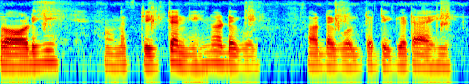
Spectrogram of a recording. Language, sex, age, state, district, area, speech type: Dogri, male, 18-30, Jammu and Kashmir, Samba, urban, spontaneous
